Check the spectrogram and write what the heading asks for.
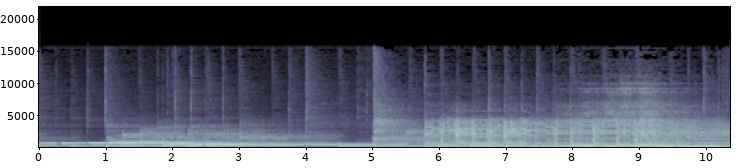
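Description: Rock band playing an instrumental passage: an electric guitar lead melody stepping through notes over sustained bass, with keyboards and drums.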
